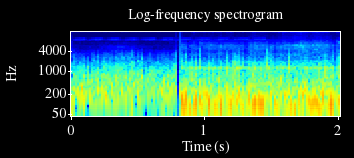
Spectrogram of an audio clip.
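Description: Wind and road noise on the microphone from riding in the open bed of a moving pickup truck. A little under a second in, it cuts to a louder, deeper rumble with a steady whine, from riding a Honda Mega Pro motorcycle.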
